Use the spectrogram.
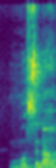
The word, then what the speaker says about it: مزنہ: اور آپ سب دیکھ رہے ہیں اسلامک نیم۔ مزنہ نام یہ لڑکیوں کے لیے خاص ہے اور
